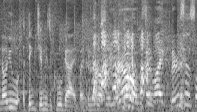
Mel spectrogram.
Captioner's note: laughter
